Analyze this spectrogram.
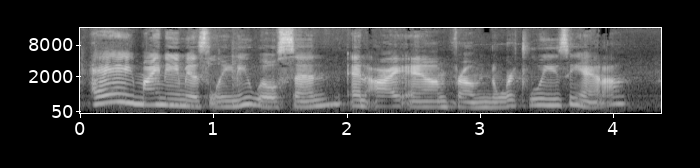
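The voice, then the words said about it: Put-on Valley girl accent. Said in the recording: “her impression of a Valley girl. What would she sound like without a Southern accent?”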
